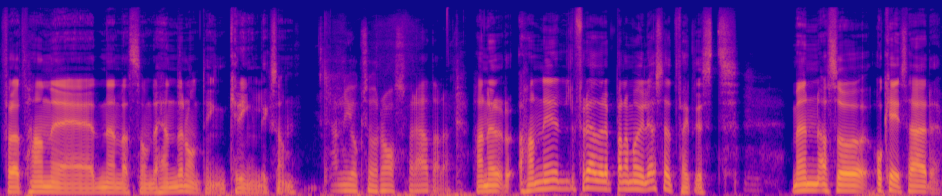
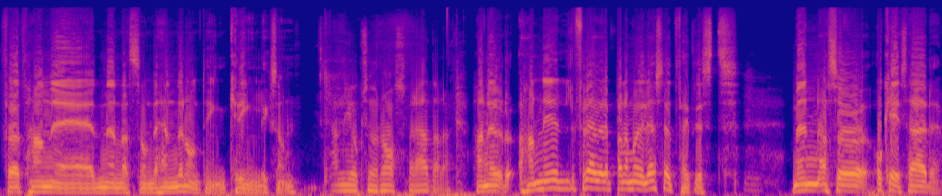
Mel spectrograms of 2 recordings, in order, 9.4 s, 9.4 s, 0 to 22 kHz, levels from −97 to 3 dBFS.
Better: first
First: none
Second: distortion; heavy; 12% of the sound clipped

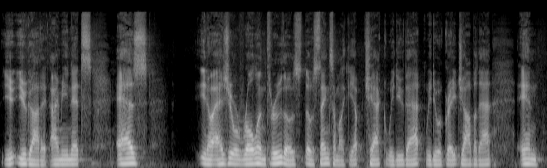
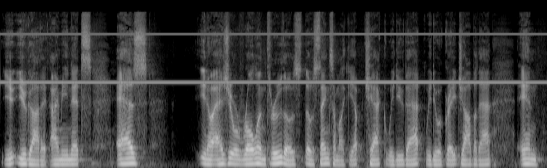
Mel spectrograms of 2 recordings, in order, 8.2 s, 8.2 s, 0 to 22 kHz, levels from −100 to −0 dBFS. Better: first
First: none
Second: high-pitched whine; loud; throughout; 3 kHz, 10 dB below the speech

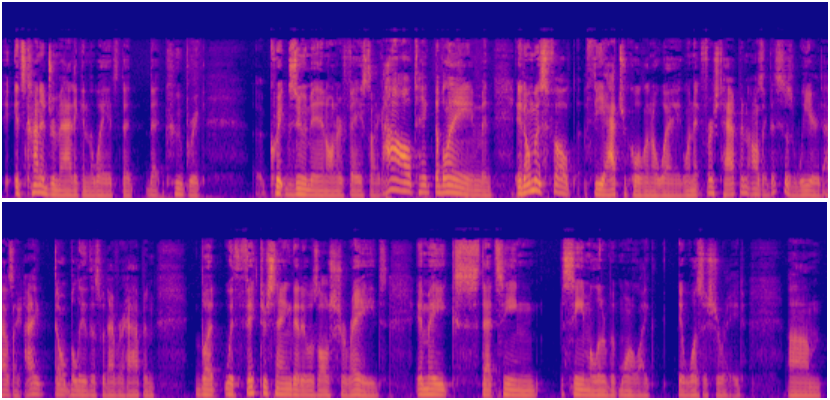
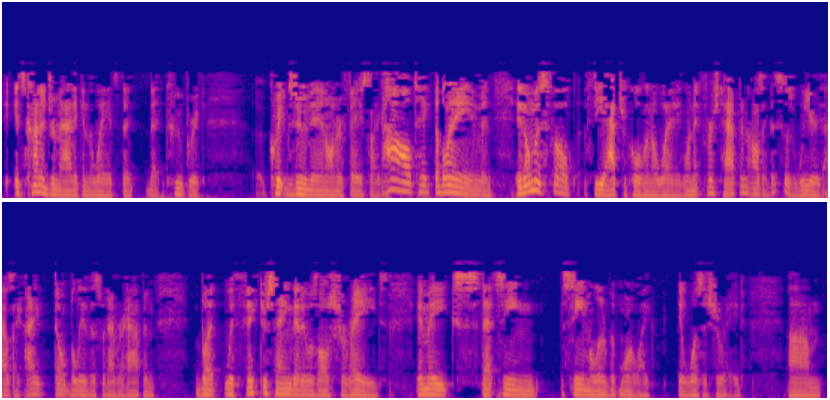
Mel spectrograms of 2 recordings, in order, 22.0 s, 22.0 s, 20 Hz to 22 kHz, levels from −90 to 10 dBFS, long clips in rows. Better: first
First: garbled, watery; slightly; nothing above 9 kHz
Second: garbled, watery; badly; nothing above 4.5 kHz

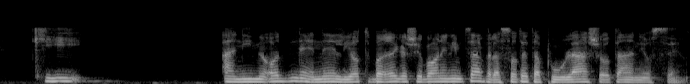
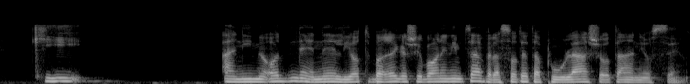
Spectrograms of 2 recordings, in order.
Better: second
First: garbled, watery; badly; nothing above 5.5 kHz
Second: garbled, watery; slightly; nothing above 6.5 kHz

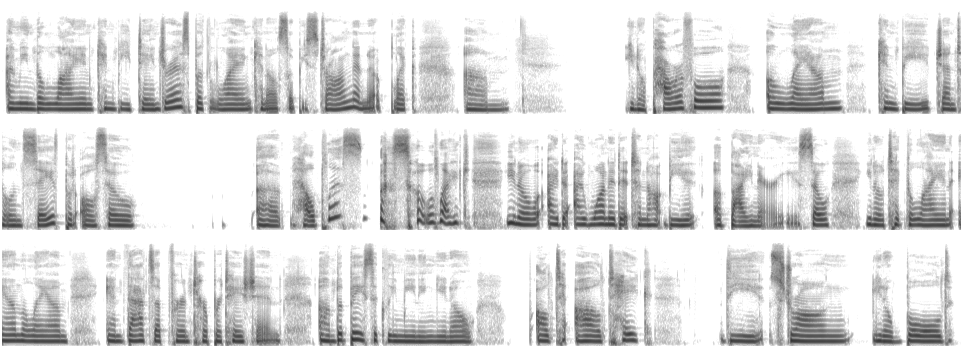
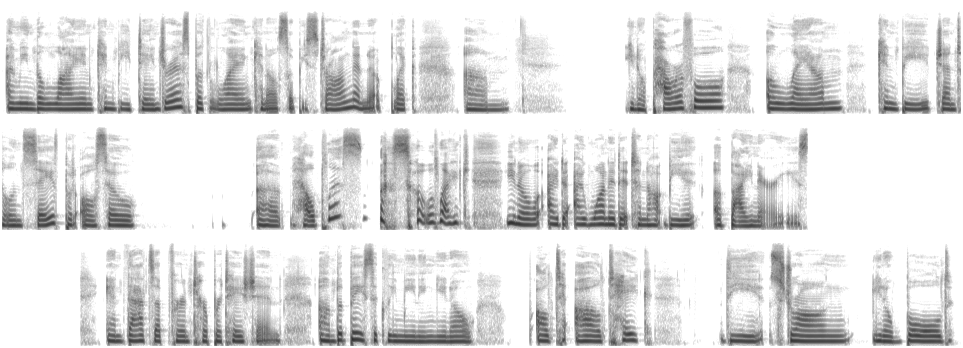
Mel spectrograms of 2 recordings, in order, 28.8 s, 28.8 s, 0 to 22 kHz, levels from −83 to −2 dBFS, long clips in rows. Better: first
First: none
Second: audio cutting out; at 18 s for 2.5 s

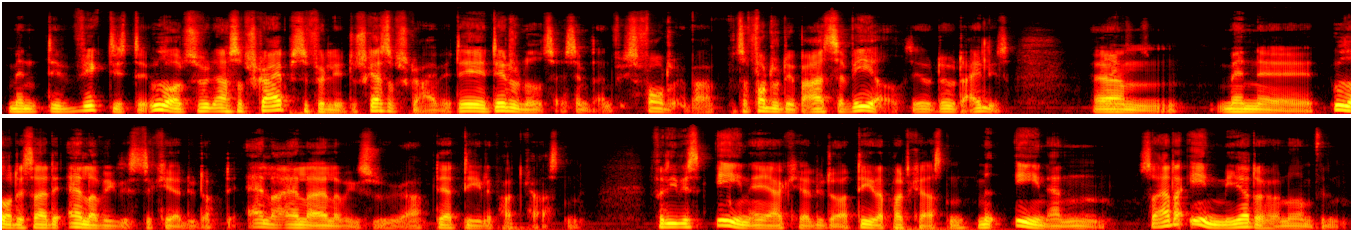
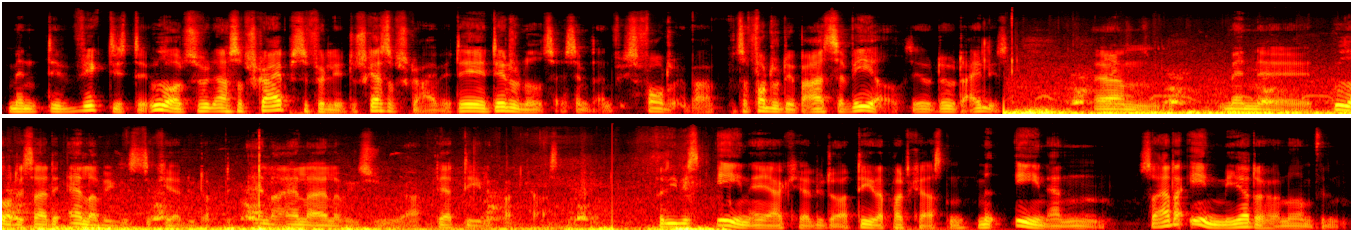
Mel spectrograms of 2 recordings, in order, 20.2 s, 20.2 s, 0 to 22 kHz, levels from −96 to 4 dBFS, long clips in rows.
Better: first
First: none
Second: dog barking; loud; from 7.5 to 16 s; peak 5 dB above the speech

